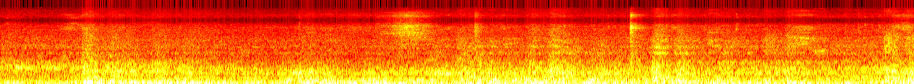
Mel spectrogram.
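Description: Keisei Main Line electric commuter train running at speed, heard from inside the carriage: a steady low rumble of wheels on rail, with a few sharp clicks as the wheels pass over rail joints.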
